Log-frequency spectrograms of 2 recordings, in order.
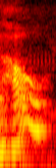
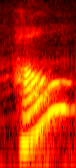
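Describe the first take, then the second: First: Raised-pitch, affronted repeat; first, milder indignant echo; incredulous echo. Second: Loud, very high incredulous question; outraged echo. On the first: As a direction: echo the insult in disbelief. Echoing the insult in disbelief. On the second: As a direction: throw it back, scandalized. Repeating insult, more outraged. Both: Retold or imitated.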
